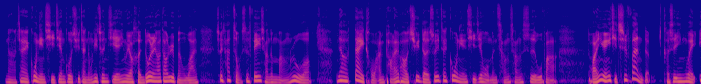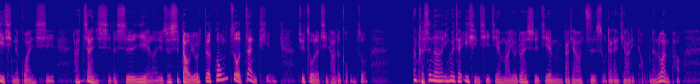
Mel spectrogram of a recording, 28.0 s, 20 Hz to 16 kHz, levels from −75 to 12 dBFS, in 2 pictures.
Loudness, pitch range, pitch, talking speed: -32 LUFS, 110-170 Hz, 130 Hz, 275 characters per minute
